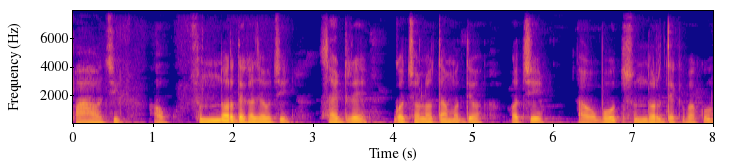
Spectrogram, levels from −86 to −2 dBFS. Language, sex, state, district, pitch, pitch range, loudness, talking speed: Odia, male, Odisha, Malkangiri, 115 Hz, 110-120 Hz, -21 LUFS, 120 wpm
